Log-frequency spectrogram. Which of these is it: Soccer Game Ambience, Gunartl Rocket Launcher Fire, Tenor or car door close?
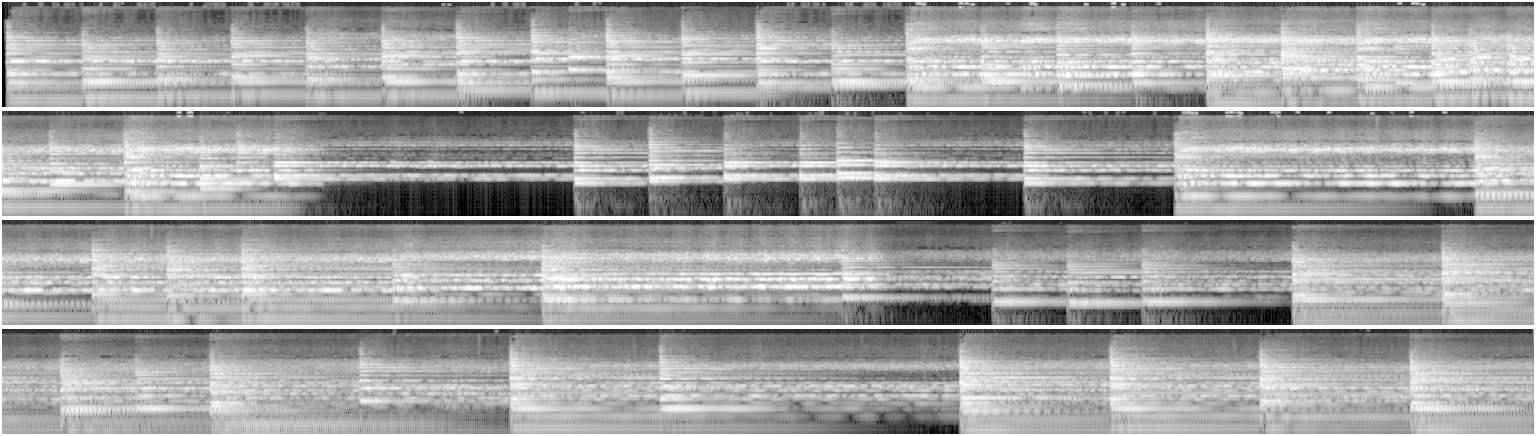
Tenor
